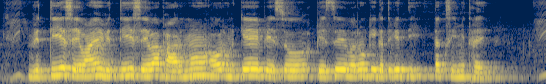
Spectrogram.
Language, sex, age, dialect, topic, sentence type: Hindi, male, 18-24, Kanauji Braj Bhasha, banking, statement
